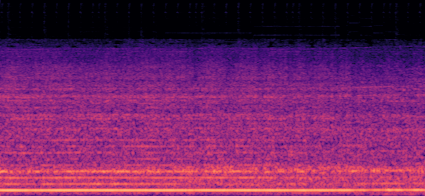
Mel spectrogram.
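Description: Vitamix blender running at a steady high speed, a loud, even motor hum and whir as it churns a full jar of whole fruit, leafy greens and coconut water into a thick green smoothie.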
